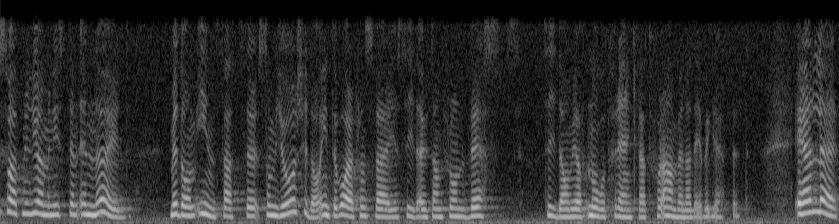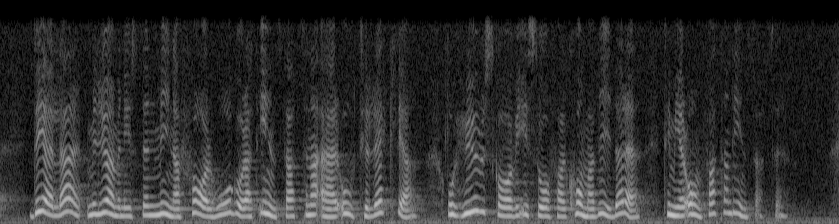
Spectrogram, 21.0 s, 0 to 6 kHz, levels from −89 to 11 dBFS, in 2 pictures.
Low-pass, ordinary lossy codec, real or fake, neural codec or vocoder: 5.4 kHz; none; real; none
